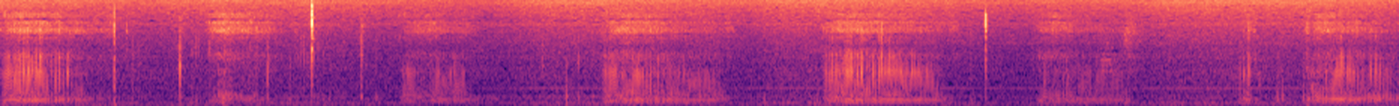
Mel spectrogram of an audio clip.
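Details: Sleeping baby snoring: soft, rhythmic rattling snores with each breath, roughly every two seconds, with faint snorts and small clicks between.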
